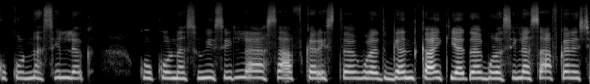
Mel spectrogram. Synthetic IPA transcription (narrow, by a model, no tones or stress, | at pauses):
kukuɾnɐsilːɐk | kukuɾnasuwisilːasaːpʰkɐɾist̪ɐɡulɐɡɐnd̪kaːjkijat̪ɐɡulasilːasaːpʰkɐɾet͡ʃ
